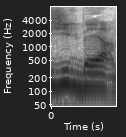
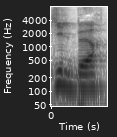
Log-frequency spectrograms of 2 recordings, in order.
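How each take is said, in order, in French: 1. Le nom se prononce à la française. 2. Le nom se prononce à l'anglaise. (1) "mais nous on dit Gilbert" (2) "Ça se dit Gilbert"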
